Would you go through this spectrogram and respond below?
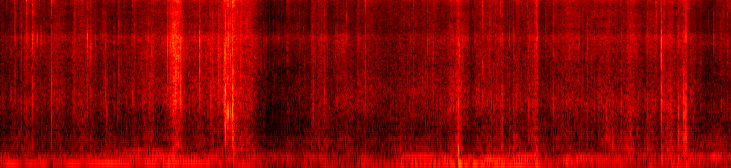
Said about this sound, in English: And let me get this unwrapped here.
